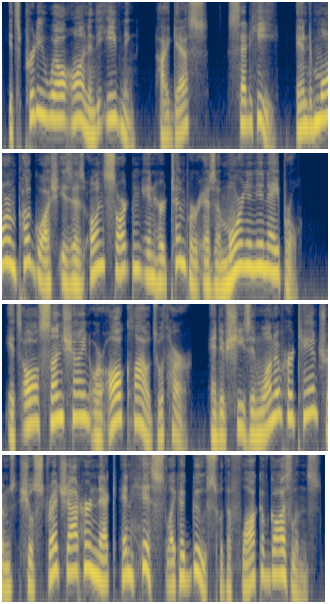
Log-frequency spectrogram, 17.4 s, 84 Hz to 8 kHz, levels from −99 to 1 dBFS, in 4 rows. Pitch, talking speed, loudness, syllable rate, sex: 180 Hz, 195 wpm, -17 LUFS, 4.5 syllables/s, male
